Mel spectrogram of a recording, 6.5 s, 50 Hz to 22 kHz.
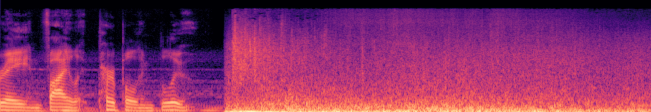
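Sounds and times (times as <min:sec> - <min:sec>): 
speech: 0:00.0 - 0:02.0
massive atomic bomb explosion rumble: 0:02.2 - 0:06.4.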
